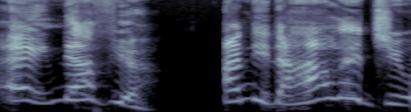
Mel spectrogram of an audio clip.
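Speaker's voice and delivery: projected call.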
